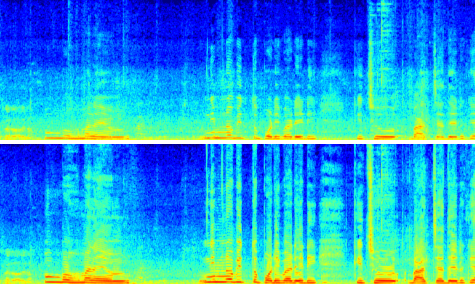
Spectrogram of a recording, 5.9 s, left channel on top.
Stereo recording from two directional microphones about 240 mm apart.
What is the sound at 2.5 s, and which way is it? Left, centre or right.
Speech, right.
